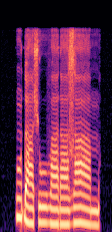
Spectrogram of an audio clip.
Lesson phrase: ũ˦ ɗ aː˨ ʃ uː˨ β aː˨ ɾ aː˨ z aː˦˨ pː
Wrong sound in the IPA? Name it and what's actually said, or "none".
pː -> m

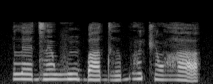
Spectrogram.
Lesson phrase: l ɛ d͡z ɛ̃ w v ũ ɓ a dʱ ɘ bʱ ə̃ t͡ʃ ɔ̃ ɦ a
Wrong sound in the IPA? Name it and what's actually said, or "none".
none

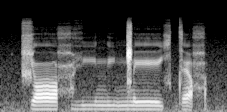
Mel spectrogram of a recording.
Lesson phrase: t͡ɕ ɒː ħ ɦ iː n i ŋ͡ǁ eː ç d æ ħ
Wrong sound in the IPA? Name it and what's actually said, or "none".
none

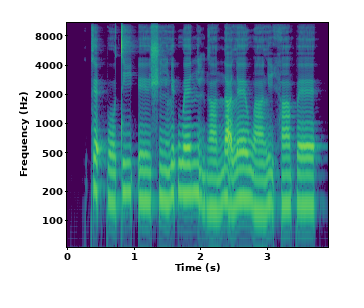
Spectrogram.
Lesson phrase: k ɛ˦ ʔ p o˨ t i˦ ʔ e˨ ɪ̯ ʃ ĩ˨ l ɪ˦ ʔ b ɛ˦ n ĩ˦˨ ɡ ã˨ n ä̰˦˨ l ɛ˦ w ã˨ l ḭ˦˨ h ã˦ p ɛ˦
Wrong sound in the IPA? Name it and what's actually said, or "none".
b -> w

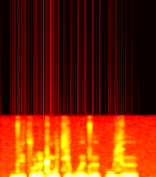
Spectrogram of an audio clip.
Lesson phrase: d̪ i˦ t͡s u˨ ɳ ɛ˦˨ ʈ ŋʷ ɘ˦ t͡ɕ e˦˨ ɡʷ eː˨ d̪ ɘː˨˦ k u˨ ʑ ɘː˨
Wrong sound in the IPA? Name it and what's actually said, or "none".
none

